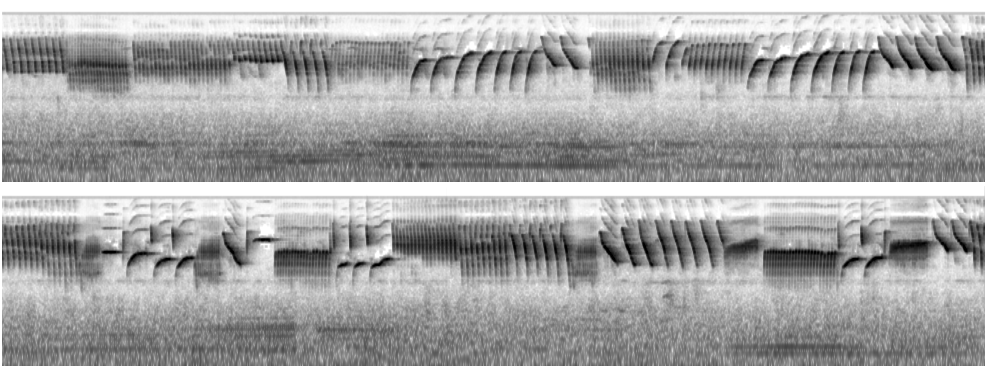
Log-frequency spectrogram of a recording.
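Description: Domestic canary singing a long, unbroken song of fast trills, rapid runs of repeated notes and sweeping whistles, changing phrase every second or two.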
